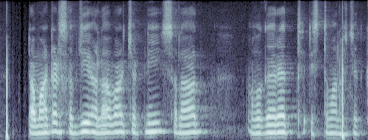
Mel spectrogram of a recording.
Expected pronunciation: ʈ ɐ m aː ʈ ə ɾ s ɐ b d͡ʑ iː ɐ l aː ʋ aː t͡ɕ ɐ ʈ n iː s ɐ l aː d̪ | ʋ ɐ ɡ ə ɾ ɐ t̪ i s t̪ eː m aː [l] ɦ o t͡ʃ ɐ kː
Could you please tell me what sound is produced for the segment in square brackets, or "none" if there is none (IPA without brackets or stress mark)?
l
